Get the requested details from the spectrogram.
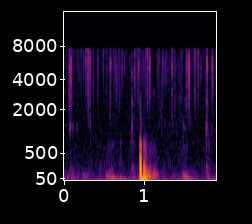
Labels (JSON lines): {"label": "biophony, double pulse", "recorder": "SoundTrap 300"}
